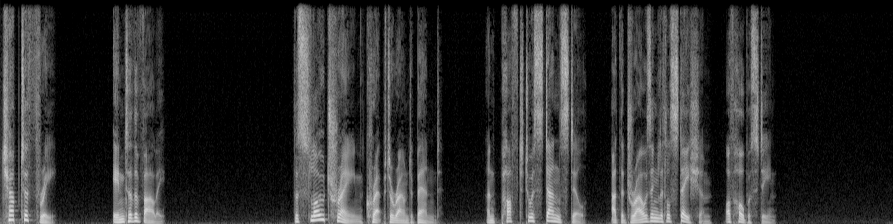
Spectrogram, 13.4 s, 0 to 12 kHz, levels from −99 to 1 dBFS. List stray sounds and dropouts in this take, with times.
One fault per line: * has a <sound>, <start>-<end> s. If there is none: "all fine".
all fine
